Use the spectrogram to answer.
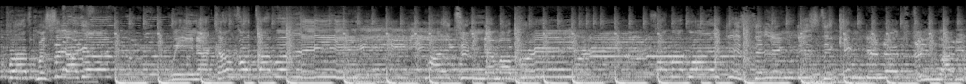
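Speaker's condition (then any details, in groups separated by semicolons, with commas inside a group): No condition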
